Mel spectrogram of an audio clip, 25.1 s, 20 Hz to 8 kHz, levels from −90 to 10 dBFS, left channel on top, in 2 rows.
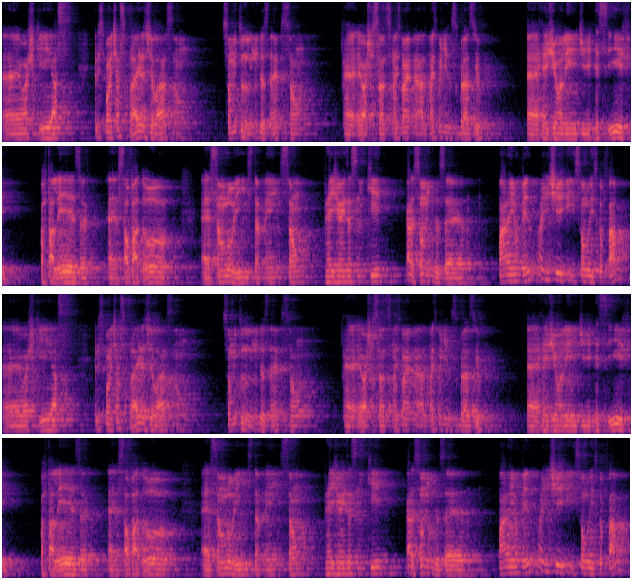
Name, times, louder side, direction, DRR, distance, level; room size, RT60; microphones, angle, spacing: voice 1, 0.0-1.3 1.9-3.8 4.4-6.1 6.8-9.6 10.5-12.7 13.4-14.3 14.7-15.9 16.6-18.6 19.0-20.2 20.7-21.9 22.5-25.0, left 2 dB, 35° left, 5 dB, 2.2 m, -26 dB
27.5 x 19.5 x 5.6 m, 1.3 s
head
